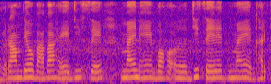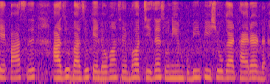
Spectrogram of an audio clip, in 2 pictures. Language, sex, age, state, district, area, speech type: Urdu, female, 60+, Telangana, Hyderabad, urban, spontaneous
